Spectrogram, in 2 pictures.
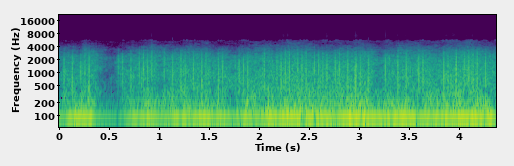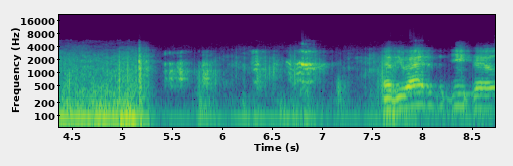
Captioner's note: fire crackling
